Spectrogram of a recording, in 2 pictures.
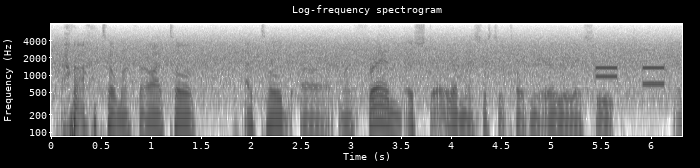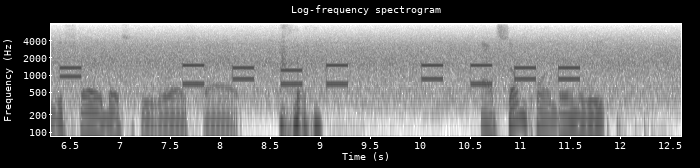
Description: DTMF, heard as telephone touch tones, dialled by hand, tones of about 220 ms, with radio hiss and speech in English. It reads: 020 3813 9388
